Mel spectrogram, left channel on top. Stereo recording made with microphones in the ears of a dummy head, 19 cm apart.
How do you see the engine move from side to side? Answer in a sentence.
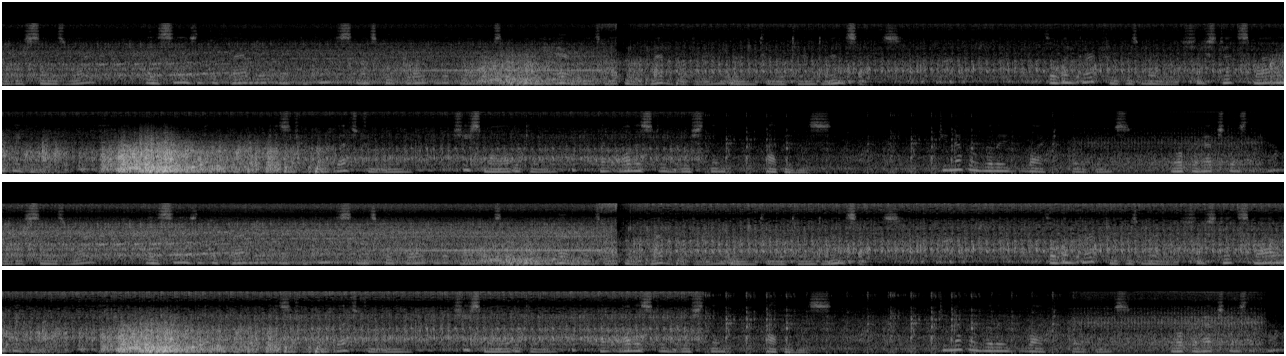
In this clip you hear the engine stay put.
